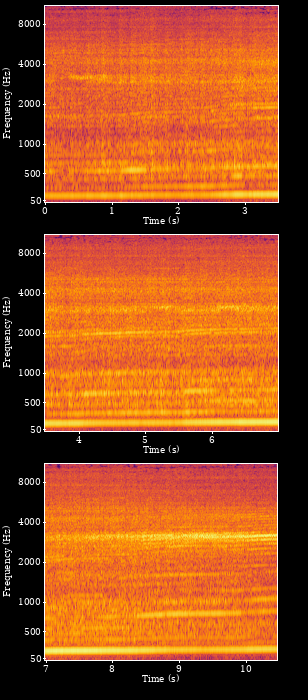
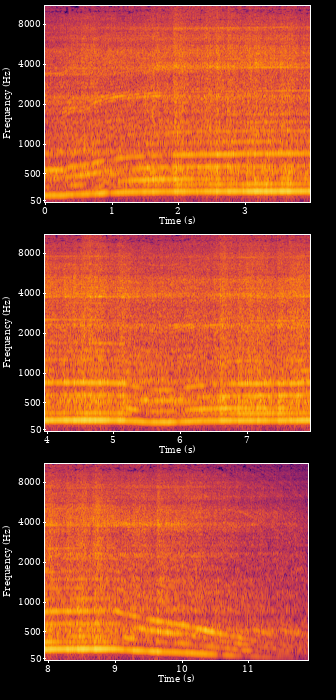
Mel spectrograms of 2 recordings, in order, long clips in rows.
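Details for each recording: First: 1960s Hamilton Beach Model K stand mixer after maintenance and service, heavy grime scraped off, turntable still missing: even motor hum rising smoothly in pitch as it comes up to speed, no grinding or knocking; a smooth, healthy run. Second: 1960s Hamilton Beach Model K stand mixer before service, debris clogging inside: smooth, steady motor hum that dips slightly and recovers but barely changes pitch across speed settings up to high, then winds down; runs smooth, but the speed control has little effect, cause unconfirmed.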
